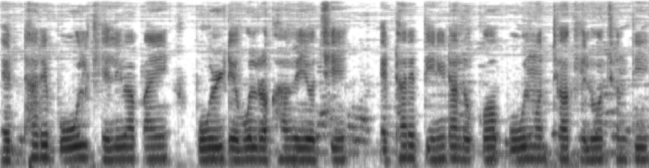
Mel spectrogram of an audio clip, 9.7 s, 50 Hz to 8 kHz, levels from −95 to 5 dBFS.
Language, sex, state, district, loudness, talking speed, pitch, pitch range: Odia, male, Odisha, Sambalpur, -16 LUFS, 75 wpm, 155 Hz, 150-165 Hz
